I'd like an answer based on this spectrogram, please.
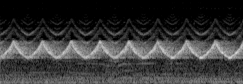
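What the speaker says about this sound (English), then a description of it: "You can hear that siren." Viper aftermarket alarm siren on a 2000 Toyota 4Runner wailing loud and close, a steady rising-and-falling tone sweeping up and down about four times per second without pause.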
